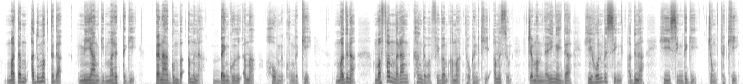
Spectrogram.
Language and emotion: Manipuri, neutral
